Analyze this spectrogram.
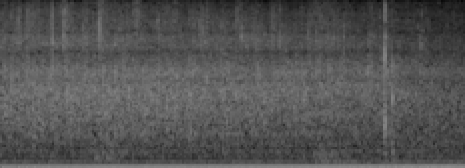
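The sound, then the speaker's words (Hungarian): A crowd applauds steadily, a dense, even patter of many clapping hands sustained throughout at moderate level, with a low electrical hum underneath and no voices. “Köszönöm a tapsot”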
